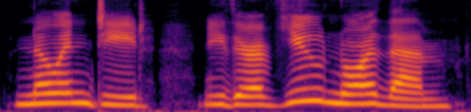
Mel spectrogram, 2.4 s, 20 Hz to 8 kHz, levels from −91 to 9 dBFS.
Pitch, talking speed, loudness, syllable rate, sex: 235 Hz, 180 wpm, -17 LUFS, 4.6 syllables/s, female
